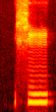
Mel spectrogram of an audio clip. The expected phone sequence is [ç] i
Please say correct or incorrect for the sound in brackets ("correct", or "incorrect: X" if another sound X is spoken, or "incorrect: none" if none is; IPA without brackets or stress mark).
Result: correct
